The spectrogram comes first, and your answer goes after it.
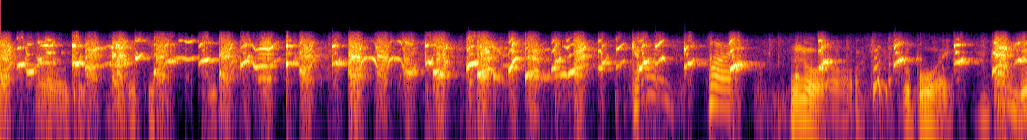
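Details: Pet dogs Penny and Oliver in an excited greeting as their owner arrives home. Eager whimpers and short yelping barks repeat in rapid, uneven bursts over nearly thirteen seconds, mixed with a woman's affectionate chatter.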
